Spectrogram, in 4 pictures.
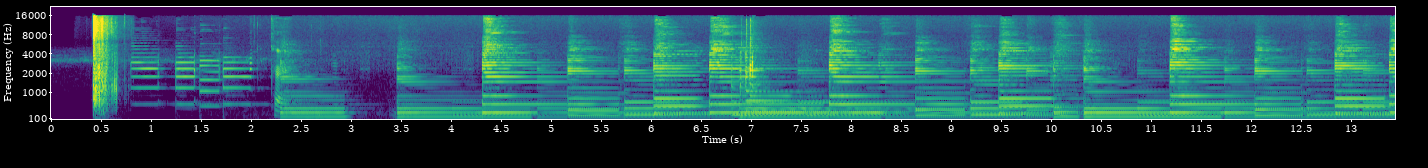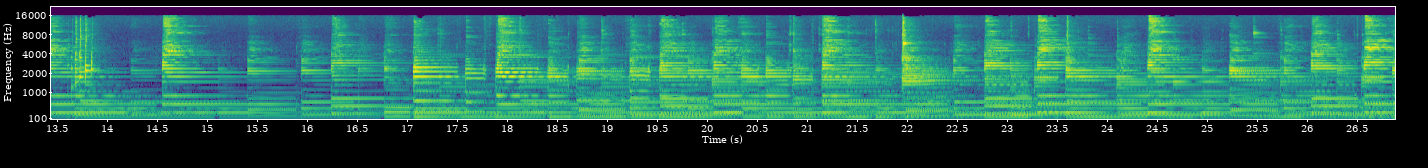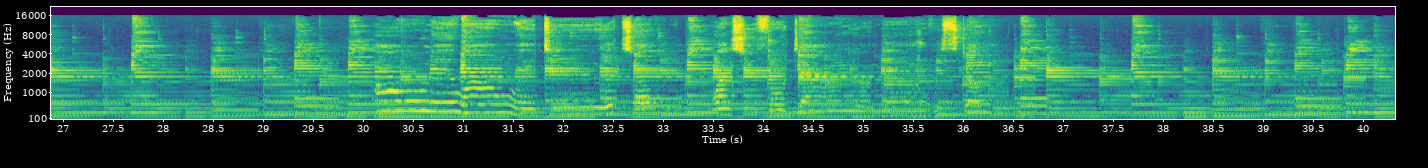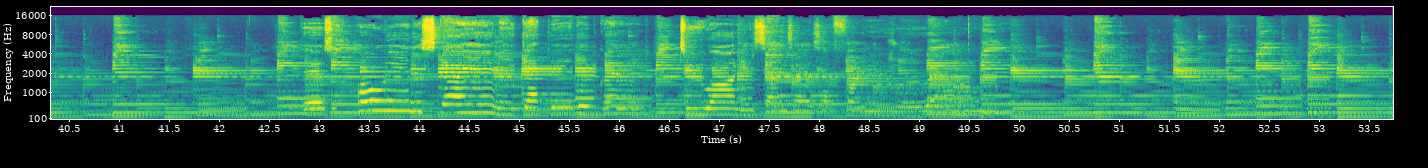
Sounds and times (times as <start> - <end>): Music: 0.8 - 53.7.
